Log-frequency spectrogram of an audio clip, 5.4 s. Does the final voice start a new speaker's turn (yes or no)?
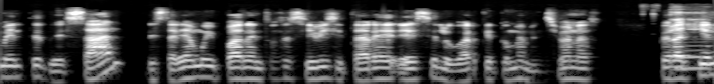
no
